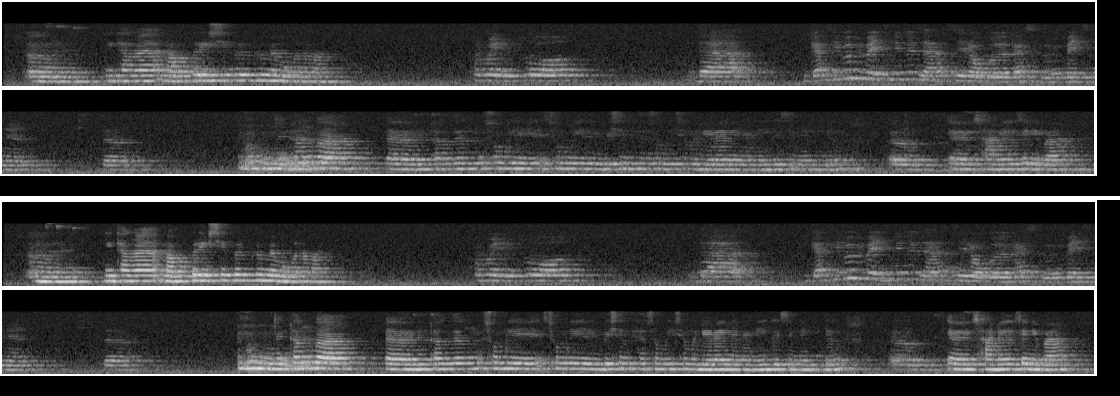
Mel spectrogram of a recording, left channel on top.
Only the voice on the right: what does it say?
उम
नोंथाङा माबा फोर इसेफोर फोरमायबावगोन नामा?
नोंथां
होनबा ओ नोंथांजों समनि समनि बेसेन गोसा समनि सोमोन्दै रायलायनानै गोजोननाय मोन्दों।
ओ सानो जेनेबा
